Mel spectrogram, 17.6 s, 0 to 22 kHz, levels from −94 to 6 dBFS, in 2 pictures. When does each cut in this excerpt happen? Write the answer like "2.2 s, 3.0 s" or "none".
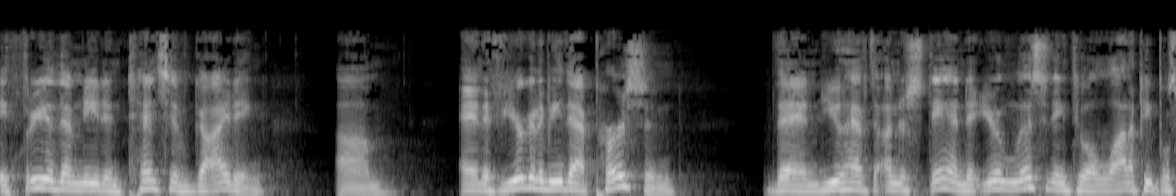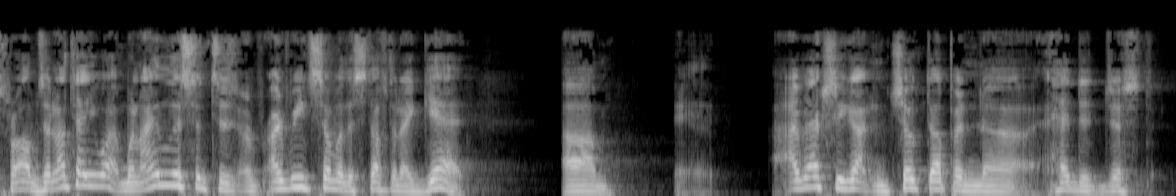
none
